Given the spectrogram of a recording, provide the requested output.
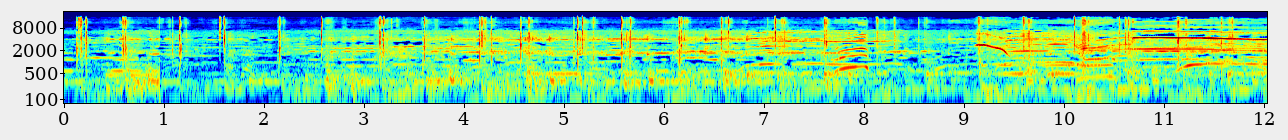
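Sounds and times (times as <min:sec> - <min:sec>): drum beating steadily: 0:00.0 - 0:12.0.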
